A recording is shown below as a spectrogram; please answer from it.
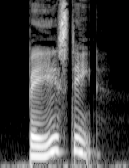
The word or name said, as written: bagesten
